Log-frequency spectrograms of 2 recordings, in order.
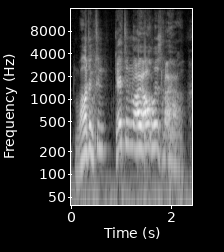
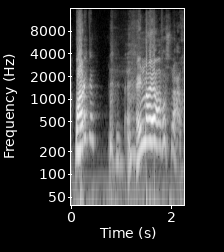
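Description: First: High, loud mock boss bellow; angry boss. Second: Laughing mock boss shout, high and loud; angry boss. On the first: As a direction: bark the order like a furious boss. Boss summoning employee again. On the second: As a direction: yell for him like a cranky boss. Boss summoning employee, laughing.

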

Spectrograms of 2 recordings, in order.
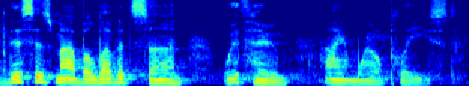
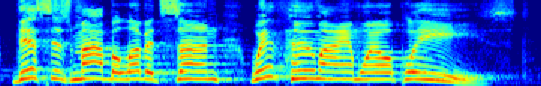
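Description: First: Soft reading. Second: Much higher and louder, slow and drawn out; booming voice of God. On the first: Shown as a demonstration. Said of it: "breathe it in". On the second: Acted. Preacher voicing God's proclamation from heaven, slow booming shout. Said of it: "a voice from heaven said".

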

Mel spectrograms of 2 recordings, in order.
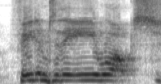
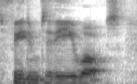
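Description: First: High, loud villain order; shouted. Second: Said in the usual way. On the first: Acted. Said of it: "shouts Palpatine". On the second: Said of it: "Palpatine shouts".

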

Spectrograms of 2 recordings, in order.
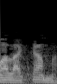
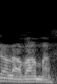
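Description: First: "a la cama" with a clear k sound; corrected word. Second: "a la cama" said as "Alabama", with a b; Alabama pun. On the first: Judge correcting Alabama, "a la cama" said with a k. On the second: Judge objects to the teacher's pun, "a la cama" said as "Alabama". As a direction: turn "a la cama" into "a la bama". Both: Acted.

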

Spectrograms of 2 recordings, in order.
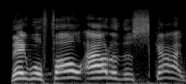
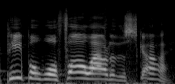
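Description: First: Slow, louder repeat of the line; rising into a shout, slow; loud slow preaching. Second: Said in the usual way. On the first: Real, not acted. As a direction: hammer it home slowly.

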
